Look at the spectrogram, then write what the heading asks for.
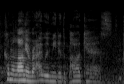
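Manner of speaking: soft whispered mock invitation. Mock invite quote, unvoiced.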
